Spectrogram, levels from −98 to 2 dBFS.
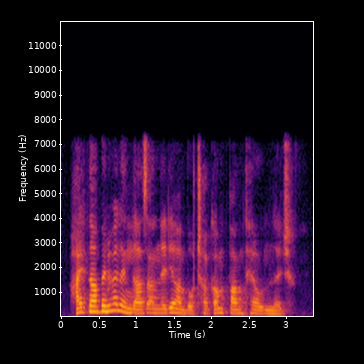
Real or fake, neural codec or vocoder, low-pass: fake; codec, 16 kHz, 0.8 kbps, ZipCodec; 7.2 kHz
